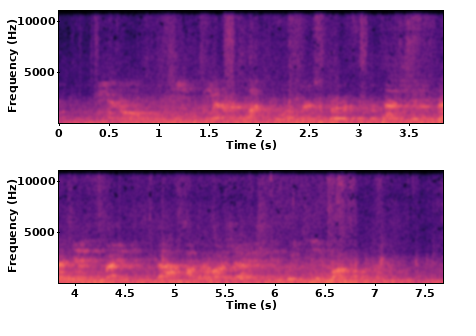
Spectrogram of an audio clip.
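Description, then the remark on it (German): A busy railway station atmosphere at the Belorussky station in Moscow, with a steady wash of crowd noise and voices talking and calling over a dense, continuous background rumble. “Dieser Bahnhof auf Russisch der Belorusski wachsal mit seinem türkis und weiß bemalten Empfangsgebäude aus der Zeit des letzten Zaren ist Moskaus Tor zum zentralen und westlichen Europa.”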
